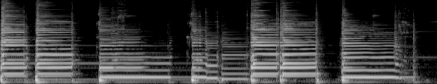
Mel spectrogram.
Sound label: Blues Guitar lick; ILIO; Fretworks; 96 HIRUM LICK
